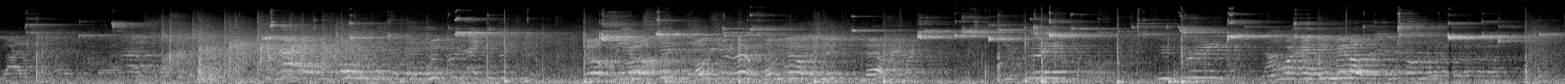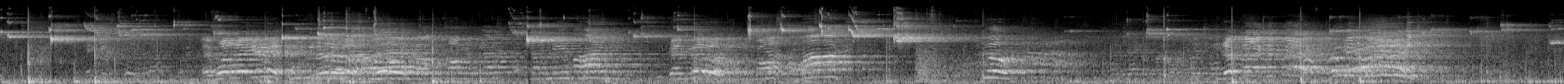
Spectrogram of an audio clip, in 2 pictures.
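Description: Basketball game on a gym's hardwood court: the ball bouncing as players dribble and move it up the court, under continuous indistinct shouting from players and spectators that echoes in the large hall.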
